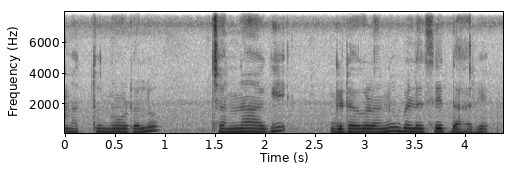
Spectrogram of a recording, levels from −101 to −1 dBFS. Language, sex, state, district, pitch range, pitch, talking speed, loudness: Kannada, female, Karnataka, Koppal, 190-205 Hz, 195 Hz, 70 wpm, -19 LUFS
